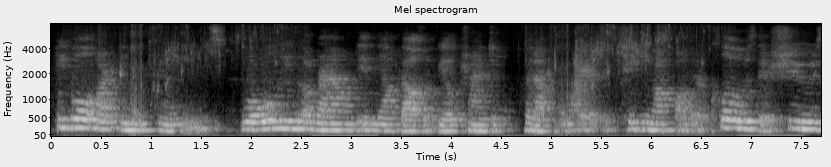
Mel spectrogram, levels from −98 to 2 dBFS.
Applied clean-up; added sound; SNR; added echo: neural separator model SepFormer DNS4.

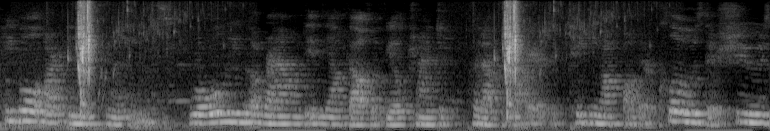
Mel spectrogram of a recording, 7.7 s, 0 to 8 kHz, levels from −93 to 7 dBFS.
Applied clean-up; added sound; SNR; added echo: none; Splash, splatter; 0 dB; reverberation time 0.6 s.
